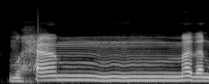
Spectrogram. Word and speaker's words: মুহাম্মাদান: মুহাম্মাদান, অনেকে বলে কি মুহাম্মাদান, মুহাম্মাদান না, মুহাম্মাদান গুন্না করতে হবে।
